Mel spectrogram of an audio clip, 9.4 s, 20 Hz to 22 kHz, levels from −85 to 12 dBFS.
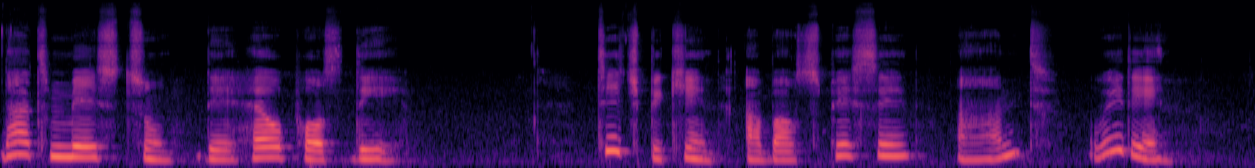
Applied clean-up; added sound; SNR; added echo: none; none; none; none.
